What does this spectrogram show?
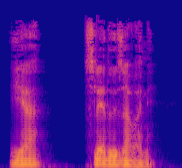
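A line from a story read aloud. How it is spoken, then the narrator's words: Quiet, calm voice. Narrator (Russian): она произнесла тихим, спокойным голосом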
